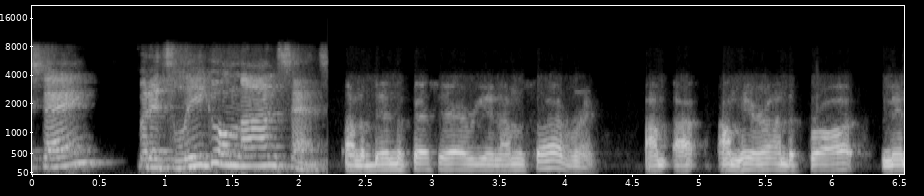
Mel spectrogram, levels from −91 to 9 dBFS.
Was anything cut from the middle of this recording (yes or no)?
yes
